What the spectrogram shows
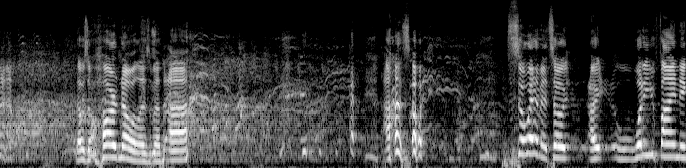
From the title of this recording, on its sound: LIVE From Comedy Works in Denver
